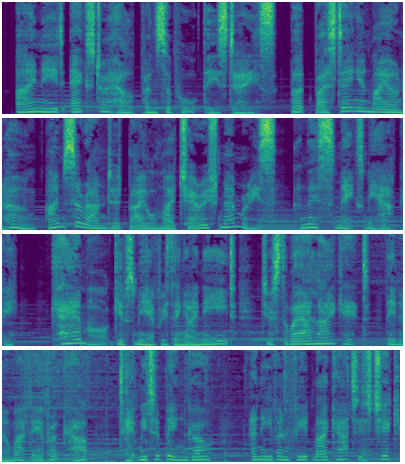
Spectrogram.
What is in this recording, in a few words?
local radio ad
